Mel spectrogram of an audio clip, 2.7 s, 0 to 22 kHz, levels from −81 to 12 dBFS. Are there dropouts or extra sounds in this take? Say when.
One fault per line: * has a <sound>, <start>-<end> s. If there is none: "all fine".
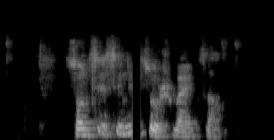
* has a dropout, 1.3-1.4 s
